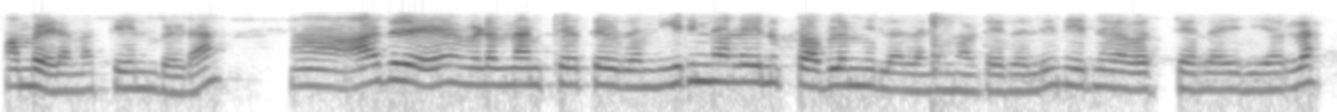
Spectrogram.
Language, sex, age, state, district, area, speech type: Kannada, female, 45-60, Karnataka, Uttara Kannada, rural, conversation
